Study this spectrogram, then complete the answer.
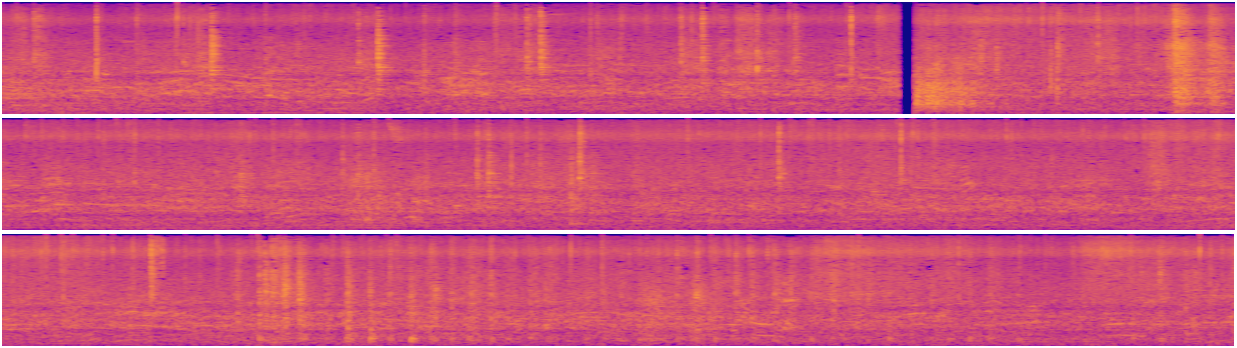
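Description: Cakes sizzle softly on a hot griddle.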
